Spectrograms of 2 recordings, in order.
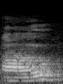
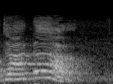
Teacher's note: RP now [ əʊ ], London now [ ʌʊ ] or something opener than that, [ aʊ ].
